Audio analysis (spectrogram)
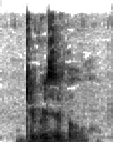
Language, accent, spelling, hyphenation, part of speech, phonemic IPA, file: English, Southern England, derisible, de‧ris‧i‧ble, adjective, /dɪˈɹɪzɪb(ə)l/, LL-Q1860 (eng)-derisible.wav
- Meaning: Deserving derision (“treatment with disdain or contempt”)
